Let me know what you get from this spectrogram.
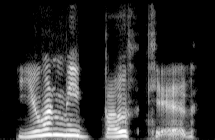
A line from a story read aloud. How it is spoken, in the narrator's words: Ray grunts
